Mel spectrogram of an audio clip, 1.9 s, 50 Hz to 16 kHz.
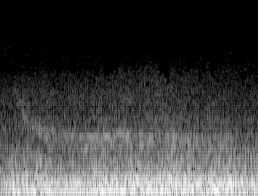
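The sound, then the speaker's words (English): A light aircraft engine drones in flight over the desert, a steady low, rough hum that holds without a break throughout. “I think this motor's coming back. We're now at about 800 feet.”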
